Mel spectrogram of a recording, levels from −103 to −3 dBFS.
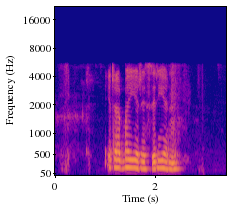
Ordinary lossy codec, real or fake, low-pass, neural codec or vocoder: none; real; 5.4 kHz; none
